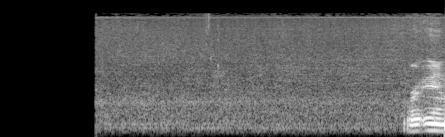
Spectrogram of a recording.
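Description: Silence for about a second, then a steady, even hiss of background noise with no distinct event in it.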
